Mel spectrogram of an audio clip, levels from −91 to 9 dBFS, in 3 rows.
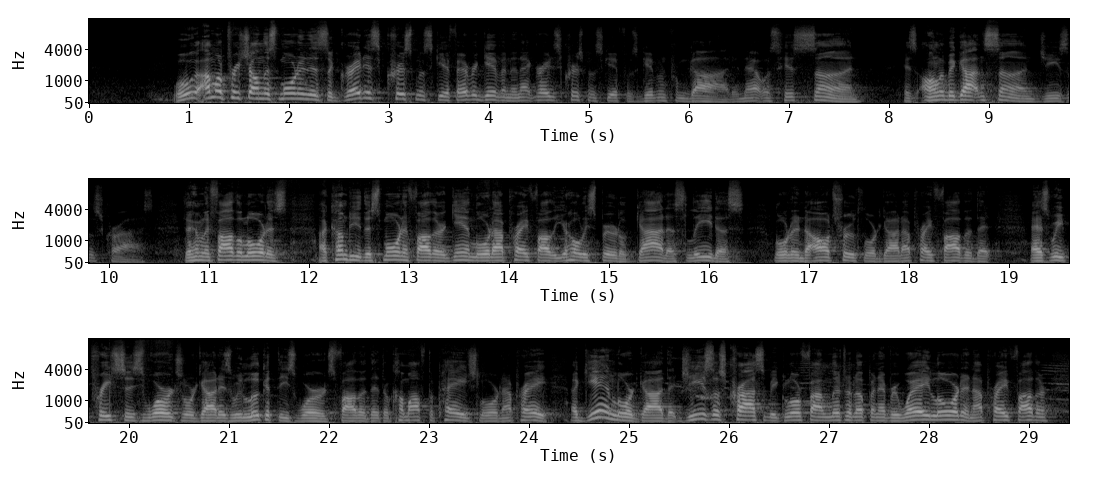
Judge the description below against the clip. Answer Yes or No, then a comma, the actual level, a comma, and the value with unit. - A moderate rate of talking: No, fast, 230 wpm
